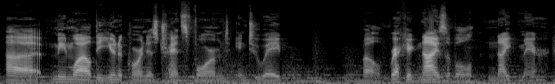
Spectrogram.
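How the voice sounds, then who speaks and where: A man narrating as game master in a tabletop game, chatty and relaxed with many fillers. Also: fairly low pitch, moderate pace, soft background music.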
